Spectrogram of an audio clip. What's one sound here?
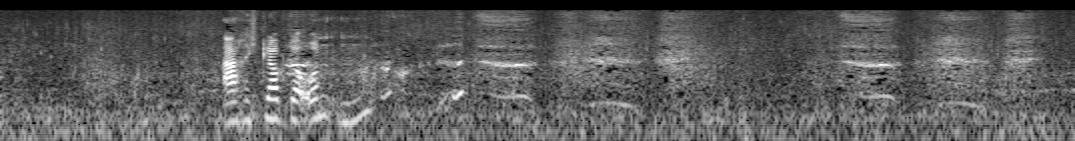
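Water bubbles and gurgles steadily.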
